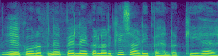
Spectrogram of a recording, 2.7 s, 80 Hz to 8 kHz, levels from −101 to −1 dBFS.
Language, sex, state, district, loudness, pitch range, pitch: Hindi, female, Uttar Pradesh, Saharanpur, -13 LUFS, 210-245 Hz, 220 Hz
